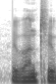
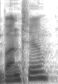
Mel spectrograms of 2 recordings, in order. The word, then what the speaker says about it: Ubuntu: All right, so I didn't understand any of that because I don't use Ubuntu, but I was going to just mention, Don, I look at the YouTube comments.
